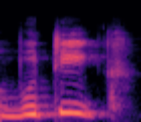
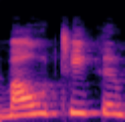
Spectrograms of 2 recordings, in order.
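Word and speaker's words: boutique: அப்போ புட்டீக். இதை எப்படி ப்ரொனவுன்ஸ் பண்ணணும்னா புட்டீக் இந்த பவுட்டிக்னு ப்ரொனவுன்ஸ் பண்ணிடாதீங்க, பொட்டீக்.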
